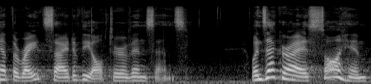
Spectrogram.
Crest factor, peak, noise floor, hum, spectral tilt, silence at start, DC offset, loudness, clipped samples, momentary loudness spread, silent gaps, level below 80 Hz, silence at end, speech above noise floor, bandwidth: 16 dB; -4 dBFS; -45 dBFS; none; -4.5 dB/octave; 0 s; under 0.1%; -20 LUFS; under 0.1%; 11 LU; none; -50 dBFS; 0 s; 25 dB; 16 kHz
